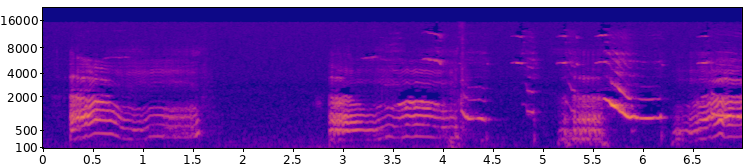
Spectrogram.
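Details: Toy Poodle whining because it wants to play fetch and is getting angry at being ignored; two long wavering, high-pitched whines with a short gap, then a sharper rising-falling yelp and another whine.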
